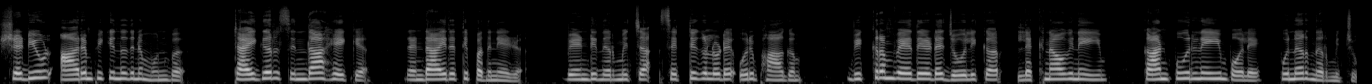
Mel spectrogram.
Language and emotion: Malayalam, neutral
